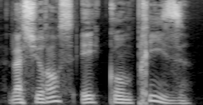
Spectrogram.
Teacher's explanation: the E goes on to the end of the word compris, and that makes you sound the S.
